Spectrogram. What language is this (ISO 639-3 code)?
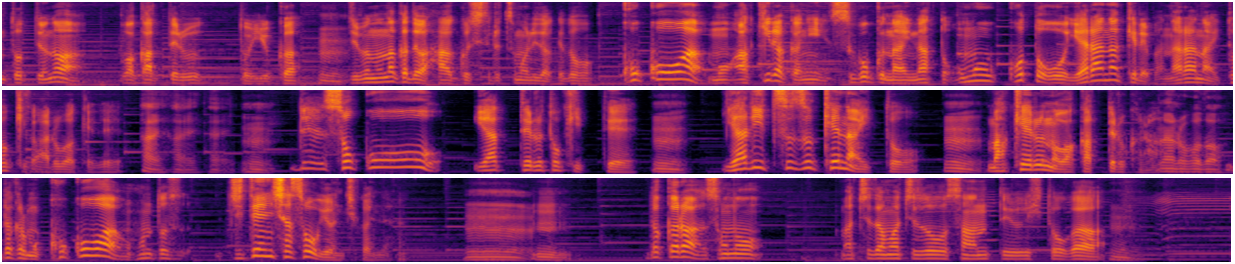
jpn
